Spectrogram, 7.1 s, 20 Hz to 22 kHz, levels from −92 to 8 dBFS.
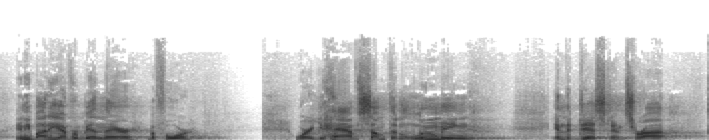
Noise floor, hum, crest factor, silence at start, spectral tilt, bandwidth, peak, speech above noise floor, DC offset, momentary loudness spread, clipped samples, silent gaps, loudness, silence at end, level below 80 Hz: -47 dBFS; none; 14 dB; 0 s; -2 dB/octave; 16 kHz; 0 dBFS; 32 dB; under 0.1%; 19 LU; under 0.1%; none; -14 LUFS; 0.1 s; -80 dBFS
